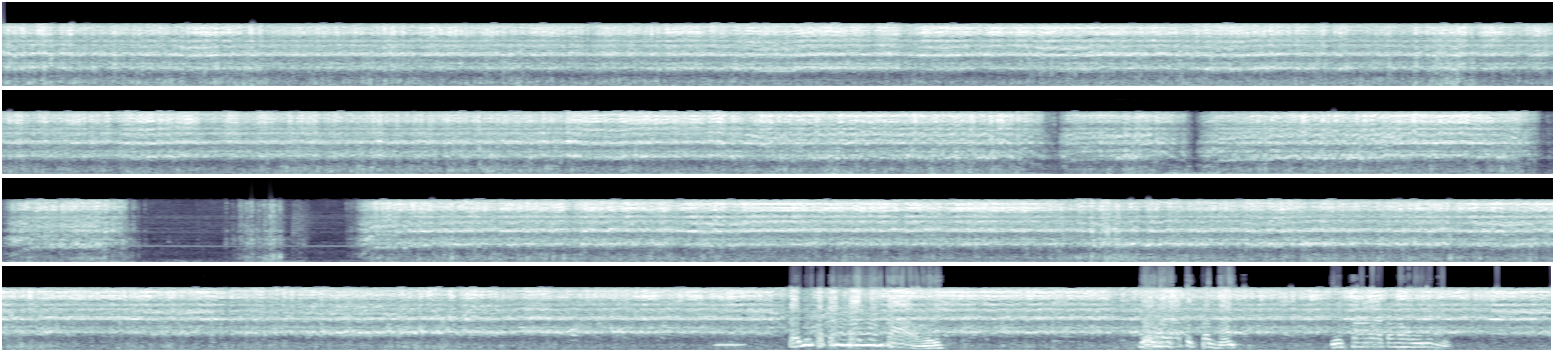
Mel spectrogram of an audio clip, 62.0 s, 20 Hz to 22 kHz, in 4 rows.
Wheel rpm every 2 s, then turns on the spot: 230, 230, 240, 230, 220, 220, 230, 230, 230, 230, 230, 220, 190, 110, 180, 130, 50, 120, 230, 230, 230, 230, 230, 230, 220, 220, 230, 190, 230, 230, 230.
32-34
